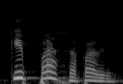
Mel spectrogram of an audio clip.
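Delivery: high-pitched imitation of a worried nun; alarmed prioress. Prioress storming in to question the priest, imitated alarm. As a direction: voice a startled, upset prioress. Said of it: "Se puso a llorar y dice".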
